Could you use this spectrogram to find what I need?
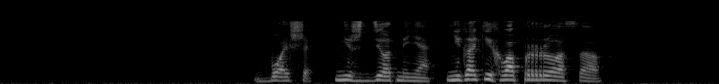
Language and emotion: Russian, angry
